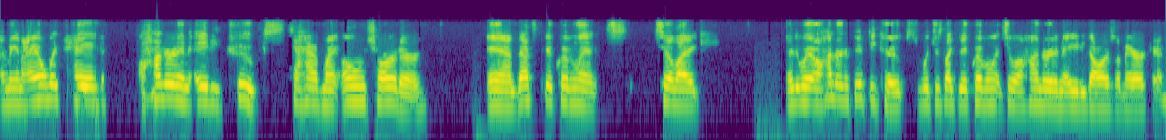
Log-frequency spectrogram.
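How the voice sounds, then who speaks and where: A woman speaks at a very fast pace. Her pitch is medium and her intonation fairly even. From Louisiana. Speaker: fishing magazine writer and editor. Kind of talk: podcast interview.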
